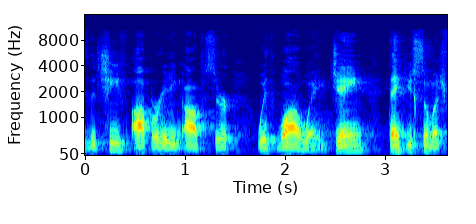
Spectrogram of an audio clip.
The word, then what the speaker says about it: Huawei: American audience to get a feel for who Huawei is okay well Jonas thank you for pronouncing it correct you're welcome uh so Huawei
